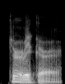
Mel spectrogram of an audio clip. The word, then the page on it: de rigueur: American English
